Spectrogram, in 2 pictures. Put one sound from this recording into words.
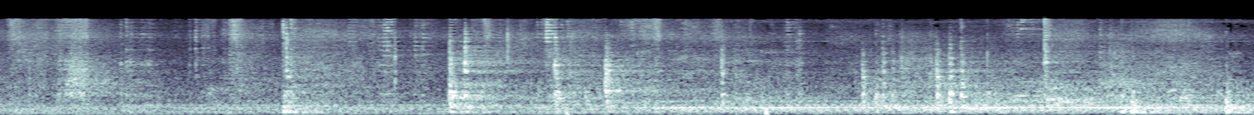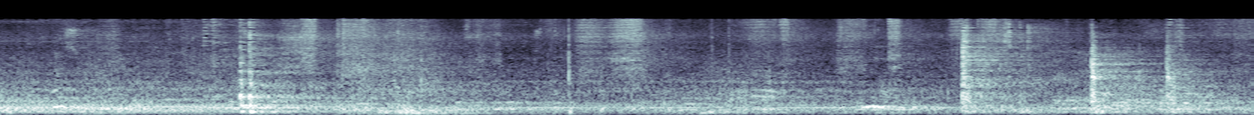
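Metal tools clink and knock against metal.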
